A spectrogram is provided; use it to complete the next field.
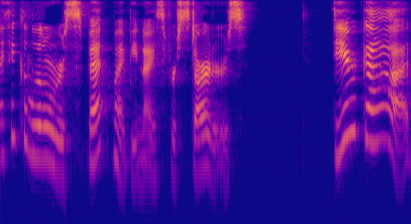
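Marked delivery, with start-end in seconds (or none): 3.3-4.1 high, loud, funny mocking voice. A woman at the pool table mimics the narrator's prayer, in a mocking funny voice. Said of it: "she mimics in a funny voice".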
